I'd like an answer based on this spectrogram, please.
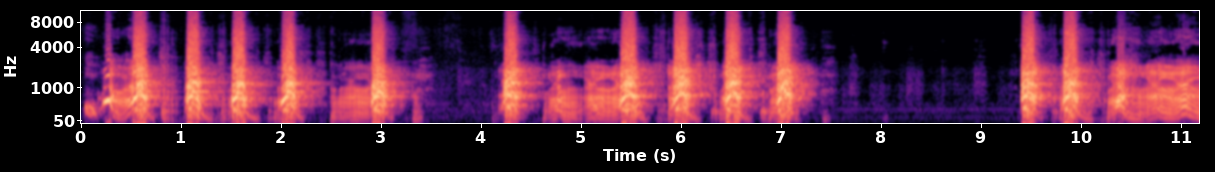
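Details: Domestic dog Bean barking for no reason: rapid runs of sharp barks, roughly two per second, with whiny, grumbling tones between them, a silent gap, then another bark burst ending in a drawn-out moan.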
